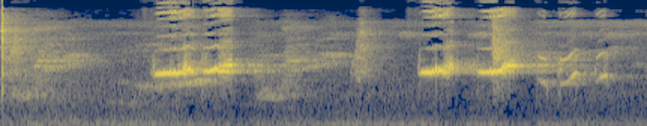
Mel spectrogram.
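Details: White-rumped shama singing competitively: two short bursts of warbled, slightly rising whistles about two seconds apart, each with bright high overtones, over a quiet low hum.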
